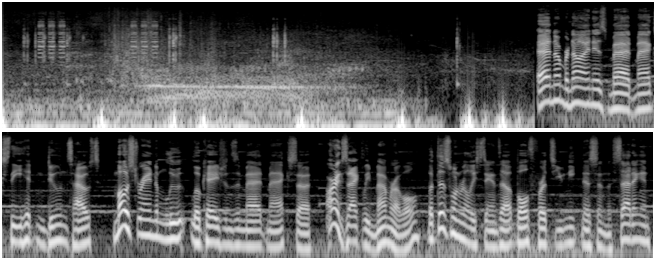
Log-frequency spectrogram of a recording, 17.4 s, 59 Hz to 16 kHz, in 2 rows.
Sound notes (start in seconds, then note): 0.3 timer beeping; 1.0 monster groaning; 5.4 heartbeat thumping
